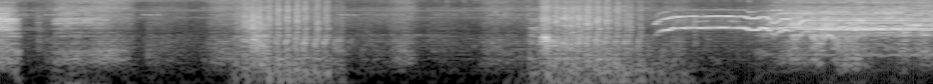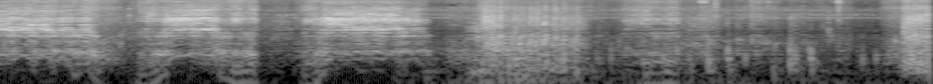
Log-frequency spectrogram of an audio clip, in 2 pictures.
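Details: A horse from a herd ridden along the beach gives a short, shaky whinny that wavers and drops, surrounded by thudding hooves and bursts of rough outdoor noise.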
